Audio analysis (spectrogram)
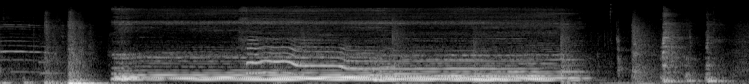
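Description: A cat lets out one long, drawn-out meow that rises and wavers in pitch, loud, bracketed by a few dull knocks and thumps before and after.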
